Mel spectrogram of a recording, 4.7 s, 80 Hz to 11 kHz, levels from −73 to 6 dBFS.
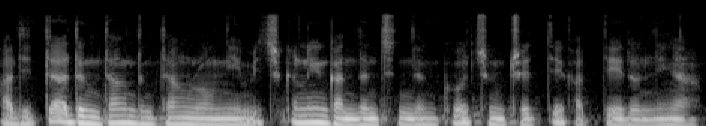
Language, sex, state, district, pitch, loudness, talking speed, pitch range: Garo, male, Meghalaya, West Garo Hills, 110 Hz, -17 LUFS, 115 wpm, 110-125 Hz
